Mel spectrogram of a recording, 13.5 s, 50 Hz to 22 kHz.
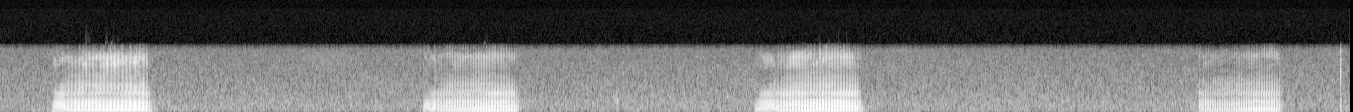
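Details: Sleeping French bulldog snoring: four loud, rattling snores about every four seconds, roughly 16 breaths a minute.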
